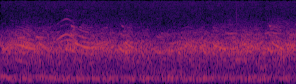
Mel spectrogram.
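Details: A dense, unbroken din of harsh, braying calls from a huge chinstrap penguin colony on the Antarctic Peninsula, among the biggest there, many birds overlapping without pause; pairs seldom change mates and nest on stone rings.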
